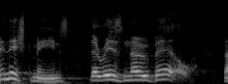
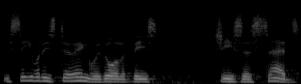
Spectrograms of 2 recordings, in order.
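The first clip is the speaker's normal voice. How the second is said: usual speaking voice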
